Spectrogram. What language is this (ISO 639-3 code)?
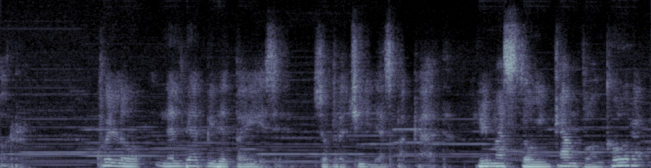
ita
